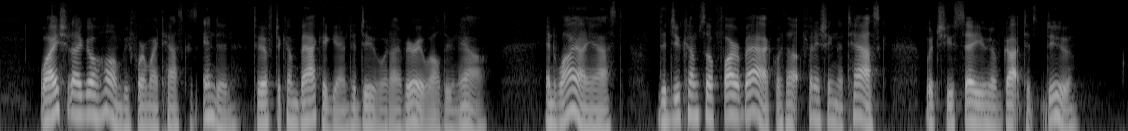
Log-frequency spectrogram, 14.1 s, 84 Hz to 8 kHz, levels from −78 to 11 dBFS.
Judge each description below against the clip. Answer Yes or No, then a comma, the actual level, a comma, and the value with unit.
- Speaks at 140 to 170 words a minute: No, average, 200 wpm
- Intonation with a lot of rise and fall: Yes, wide, 6.5 semitones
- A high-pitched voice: No, low, 105 Hz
